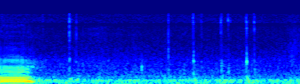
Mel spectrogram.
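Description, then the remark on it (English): Soft, irregular clicks of typing on a computer keyboard, several quiet keystrokes spread across a few seconds over a low background hum, following a brief loud tonal burst at the start. “Oh, this is another keyboard.”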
